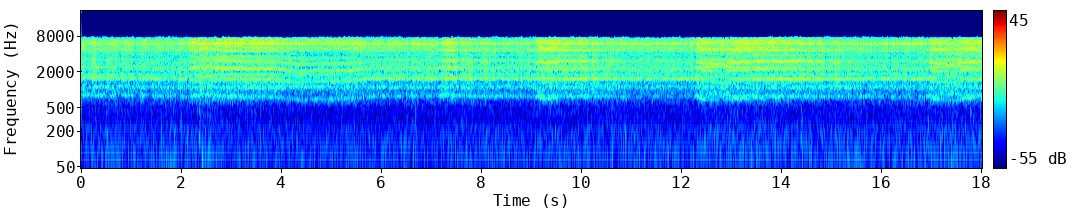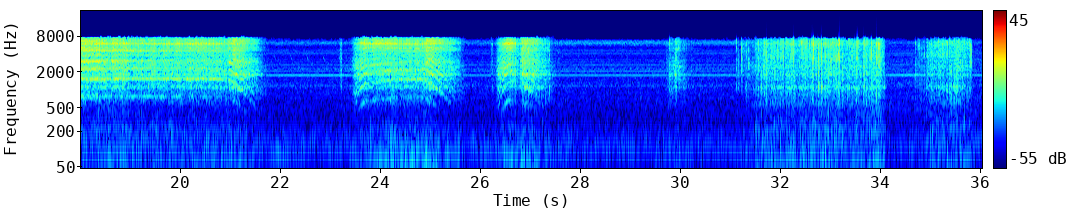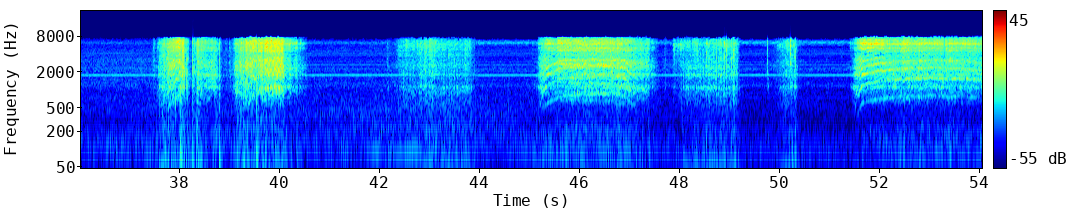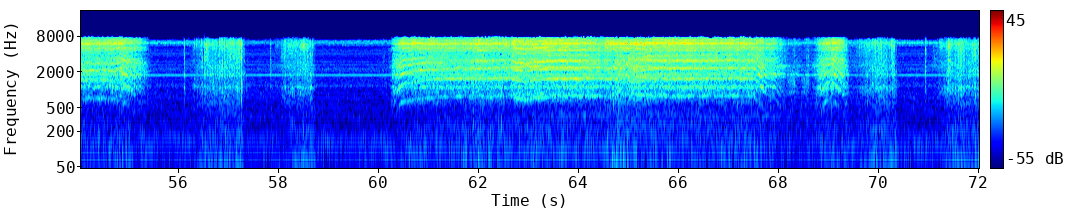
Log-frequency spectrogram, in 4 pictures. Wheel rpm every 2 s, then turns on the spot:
210, 200, 190, 200, 210, 210, 200, 200, 200, 200, 140, 30, 90, 50, 0, 10, 40, 20, 20, 80, 40, 30, 50, 140, 30, 40, 190, 110, 20, 10, 140, 210, 210, 190, 60, 30.
30-36 42-44 48-50 54-56 58-60 70-72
